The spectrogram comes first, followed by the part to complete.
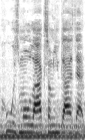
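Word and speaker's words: Moloch: The MLK is vocalized as Moolik or Moolok in the Maseretic texts, which is an authoritative text in rabbitic Judaism. It's from this pronunciation that we get the contemporary name Moolok.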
